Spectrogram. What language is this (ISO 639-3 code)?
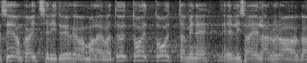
est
